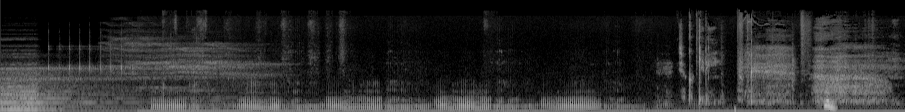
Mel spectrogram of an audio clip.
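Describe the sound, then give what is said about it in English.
A cat purrs in a steady, rumbling rhythm, about seven pulsing breaths in a row, before some brief shuffling and a faint voice near the end. “You do what you want to me, but you leave the kitty alone, okay?”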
